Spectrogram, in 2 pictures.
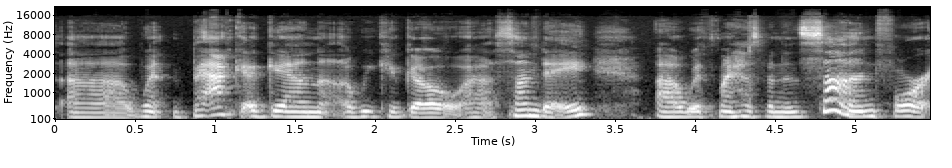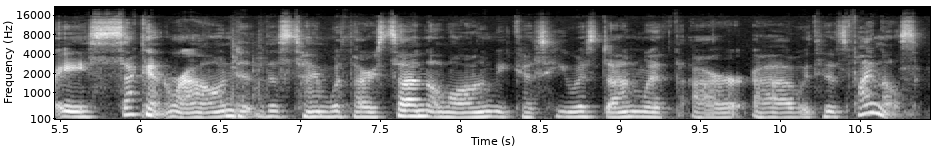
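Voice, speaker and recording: A middle-aged woman hosts a live craft tutorial from her home craft room, her voice a bit low and stuffy from a cold. She talks in a loose, friendly way, full of ums and small laughs at herself. A cough drop slightly thickens her words. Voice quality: voice not strong, cough drop in mouth. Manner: chatty and friendly, many fillers, laughs at herself. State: congested from a cold. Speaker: craft demonstrator hosting a live stream.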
